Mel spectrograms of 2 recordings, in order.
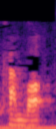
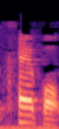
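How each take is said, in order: First: The first syllable sounds like kan, ending in n. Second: The first syllable sounds like kai, with no n. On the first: The speaker calls it wrong. "不是刊包" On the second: The speaker calls it right. "这是开包"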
